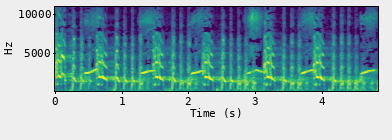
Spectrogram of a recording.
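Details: Female grey francolin, locally called teetar, giving a continuous run of sharp upslurred whistles mixed with rasping, clattering notes, repeated in quick succession with no pause.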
